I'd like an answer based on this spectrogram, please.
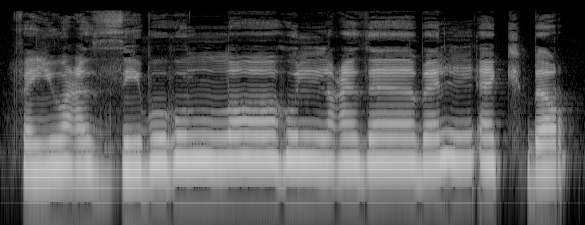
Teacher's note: اللہ العذاب الاکبر، یہاں کیف ساکن ہے، اس پر ہم حمز کریں گے، ہوا کے ساتھ پڑھیں گے اکبر، اور را کو کیونکہ ہم ساکن کر رہے ہیں اس سے پہلے با پر فتح ہے تو را بھاری پڑا جائے گا منہ بھر کر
